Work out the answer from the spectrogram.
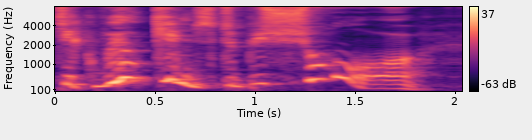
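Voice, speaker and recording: An old miser stirred by memories, played by a woman reading a storybook. He exclaims and stammers over repeated words, with pitch that rises and falls dramatically. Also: wildly swooping pitch, slow pace, darkish tone, exaggerated voice. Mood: wistful, excited. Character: old miser man, emotional, moved by his memories.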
